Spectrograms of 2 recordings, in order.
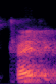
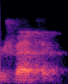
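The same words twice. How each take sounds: First: "Traefik" said as TRAY-fik; "Traefik" with first syllable rhyming with day; long-A pronunciation. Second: "Traffic" said as TRAF-ik; "Traffic" with first vowel as in cat; short-A pronunciation. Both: Shown as a demonstration. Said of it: "It's pronounced traffic".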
